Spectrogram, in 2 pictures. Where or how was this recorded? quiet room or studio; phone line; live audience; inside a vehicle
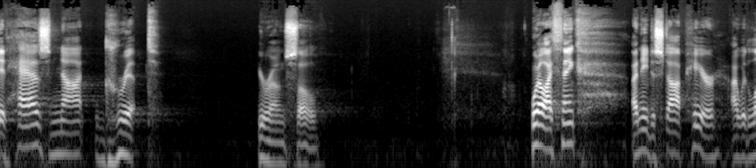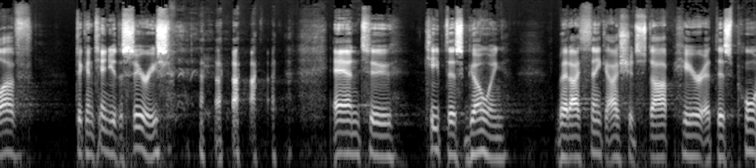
live audience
